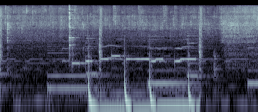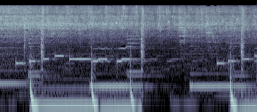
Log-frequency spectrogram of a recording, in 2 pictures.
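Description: Hot oil sizzling in a wok as an eggplant-and-egg omelette mixture is spooned and poured in, the sizzle growing louder about three seconds in. Background music with held bass notes and a repeating melody plays over it.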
